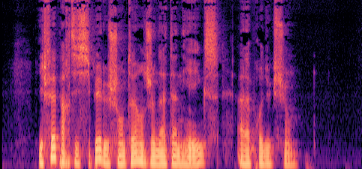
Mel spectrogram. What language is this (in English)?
French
